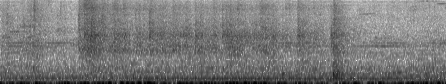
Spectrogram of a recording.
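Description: Background noise of a quick-service food and drink area: a steady hum, with a rush of hiss starting about a second in and a sharp knock near five seconds.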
